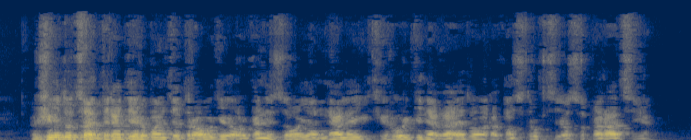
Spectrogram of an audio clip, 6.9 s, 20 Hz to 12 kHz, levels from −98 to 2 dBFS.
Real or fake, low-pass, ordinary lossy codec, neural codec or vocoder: real; 10.8 kHz; AAC, 32 kbps; none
